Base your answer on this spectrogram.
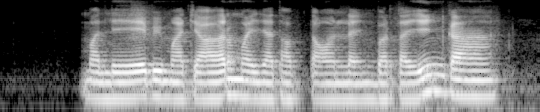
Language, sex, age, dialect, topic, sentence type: Marathi, male, 18-24, Varhadi, banking, question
